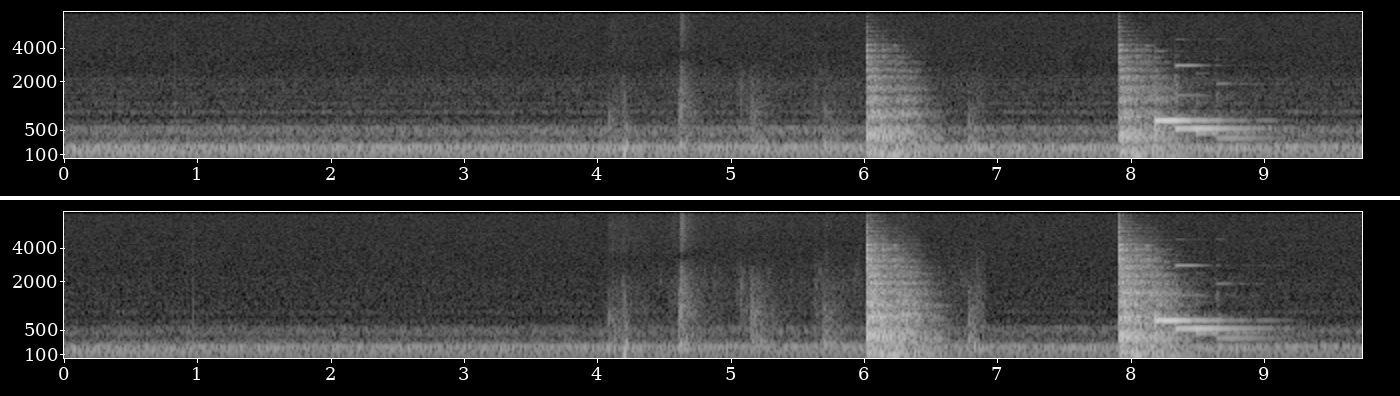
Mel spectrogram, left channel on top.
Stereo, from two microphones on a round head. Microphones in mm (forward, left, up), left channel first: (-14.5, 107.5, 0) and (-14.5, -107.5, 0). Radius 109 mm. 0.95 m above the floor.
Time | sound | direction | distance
4.1 | footsteps | 15° right (ahead or behind) | ?
6.0 | a thud | 35° right (ahead or behind) | ?
8.2 | a ringtone | 5° left (ahead or behind) | ?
